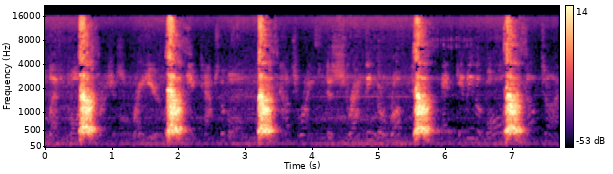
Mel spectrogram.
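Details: English Bulldog barking while watching the Puppy Bowl on TV: five loud, short, rough barks spaced about one to two seconds apart, with a faint steady hum and low background voices.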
